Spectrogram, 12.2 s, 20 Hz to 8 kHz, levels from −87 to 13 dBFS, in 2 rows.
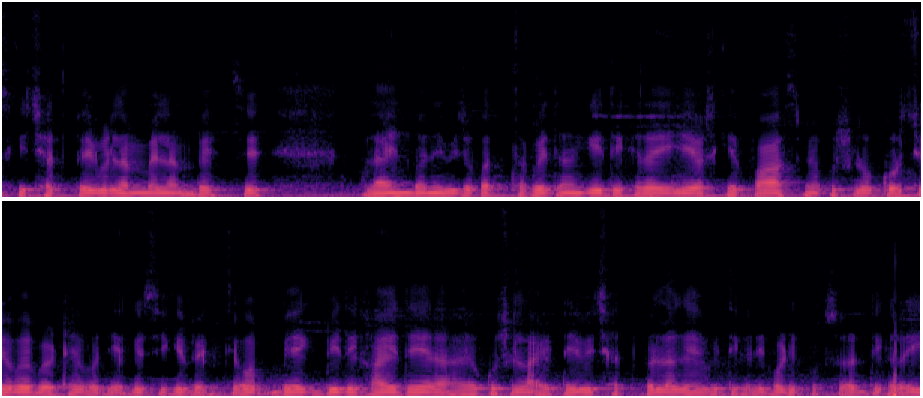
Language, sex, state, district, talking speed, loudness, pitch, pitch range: Hindi, male, Andhra Pradesh, Guntur, 175 wpm, -30 LUFS, 110 Hz, 105-110 Hz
